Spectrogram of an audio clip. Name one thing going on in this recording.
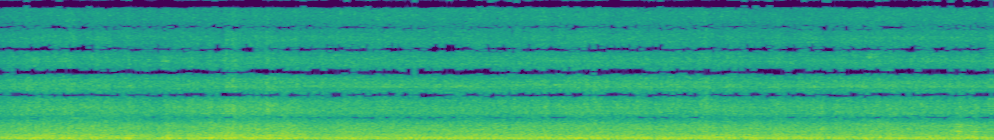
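Tyres rumble on asphalt beneath a moving minibus.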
